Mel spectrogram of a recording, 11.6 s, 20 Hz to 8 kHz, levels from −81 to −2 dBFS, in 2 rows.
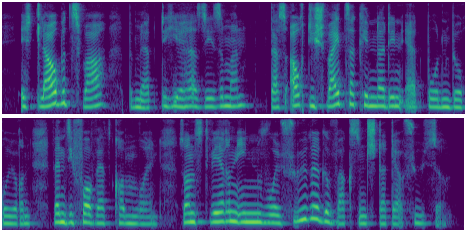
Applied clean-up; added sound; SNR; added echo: none; none; none; none.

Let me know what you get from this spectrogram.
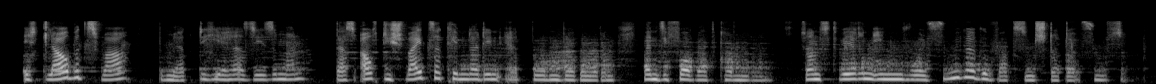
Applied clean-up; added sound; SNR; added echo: neural mask model RNNoise.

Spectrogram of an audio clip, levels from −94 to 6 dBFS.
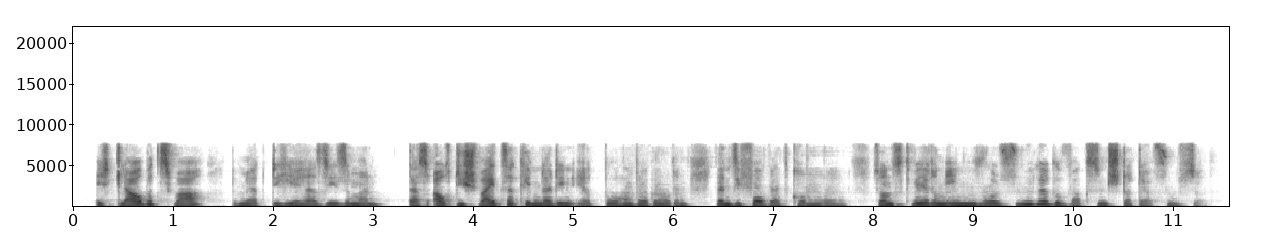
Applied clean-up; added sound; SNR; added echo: neural mask model DeepFilterNet 3.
